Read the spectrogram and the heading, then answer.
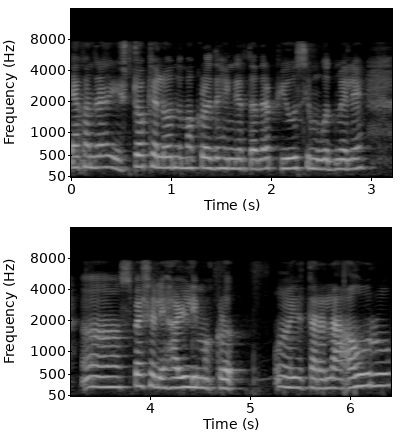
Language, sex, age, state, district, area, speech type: Kannada, female, 30-45, Karnataka, Gadag, rural, spontaneous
